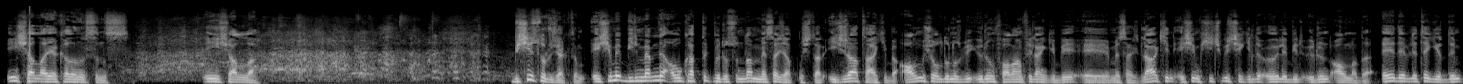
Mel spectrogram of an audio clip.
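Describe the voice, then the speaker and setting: Male radio host, mid pitch, very lively and quick, rambling and teasing through listener messages. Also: a little hiss or hum. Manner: animated, teasing, rambling conversational delivery. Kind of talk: casual radio chat, reading out listener messages. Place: radio studio. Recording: music bed behind the voice.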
